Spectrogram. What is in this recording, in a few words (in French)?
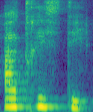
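"attriste", French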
